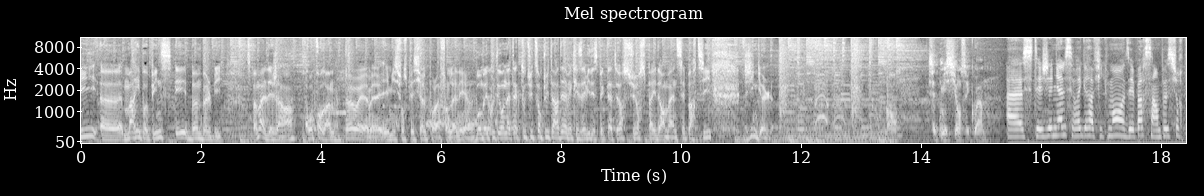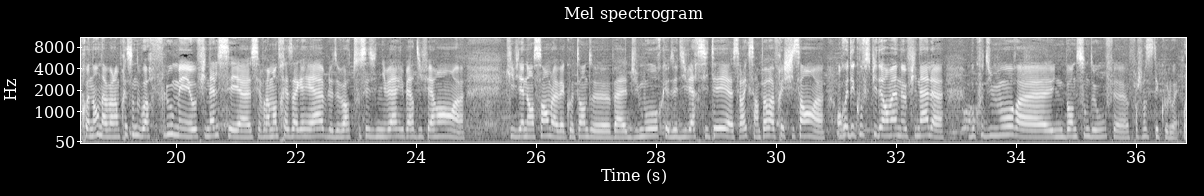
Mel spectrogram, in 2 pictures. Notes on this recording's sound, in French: Enregistré au Hurling pub (8 Rue Descartes, 75005 Paris), le samedi 15 décembre 2018.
